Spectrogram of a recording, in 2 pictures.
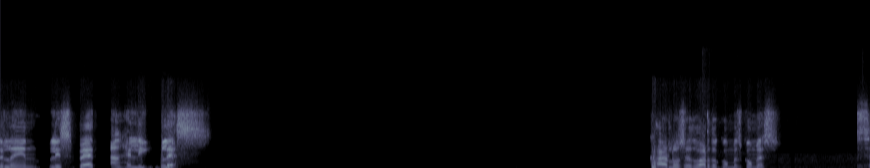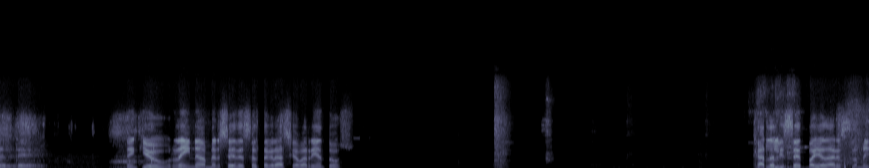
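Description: A man speaks with animation over an online call, in bursts with pauses.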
